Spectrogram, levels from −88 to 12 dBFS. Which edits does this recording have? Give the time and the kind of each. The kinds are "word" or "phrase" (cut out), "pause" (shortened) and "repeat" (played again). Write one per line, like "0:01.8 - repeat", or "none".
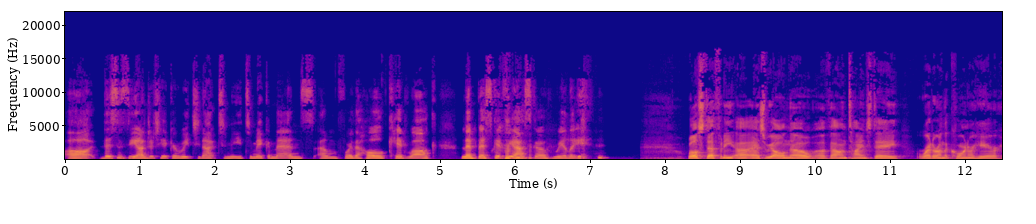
none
